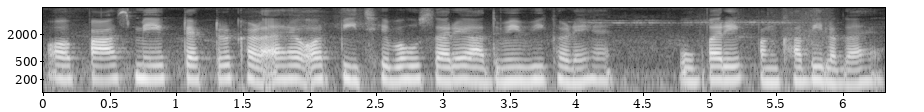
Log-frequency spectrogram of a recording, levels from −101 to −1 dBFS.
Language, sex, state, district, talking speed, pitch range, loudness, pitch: Hindi, female, Haryana, Jhajjar, 200 wpm, 185-200 Hz, -16 LUFS, 195 Hz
